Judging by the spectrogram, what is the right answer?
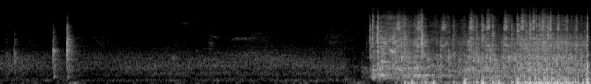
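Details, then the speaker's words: Honda GX340 petrol engine on an auger, new carb, won't pull-start, fires on aerosol start then dies; spark plug carboned: silence then a sudden rough, uneven catch. Hard starting; governor linkage suspected, not confirmed. "I still having trouble getting this thing to bloody start pulled the spark plug out it's pretty carboned up"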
